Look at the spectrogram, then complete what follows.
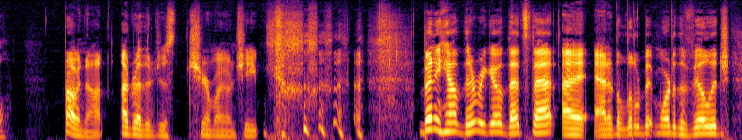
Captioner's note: laughs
